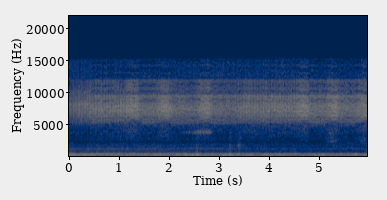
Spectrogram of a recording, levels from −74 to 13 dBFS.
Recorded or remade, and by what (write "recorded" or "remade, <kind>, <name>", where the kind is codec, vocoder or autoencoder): recorded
